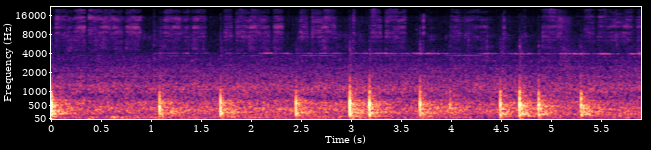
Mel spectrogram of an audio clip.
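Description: Pen writing Chargaff's rules on a surface, with a series of light taps and strokes at irregular intervals over soft scratching, quiet and close.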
